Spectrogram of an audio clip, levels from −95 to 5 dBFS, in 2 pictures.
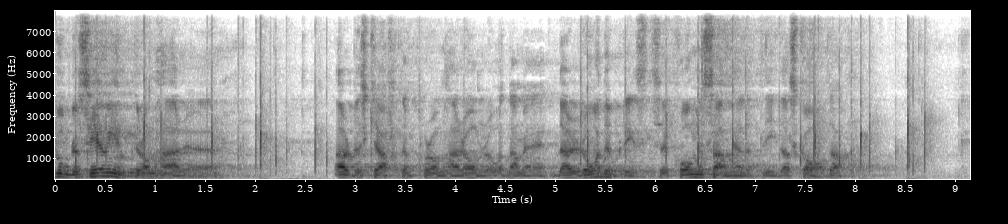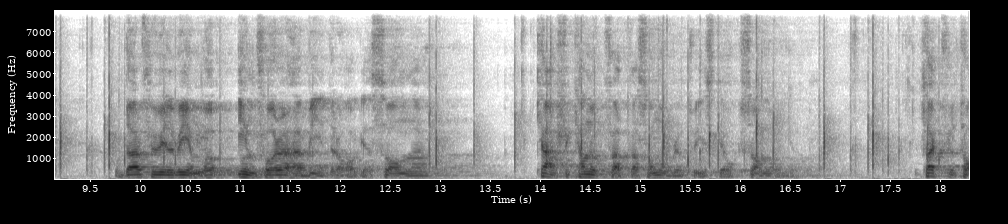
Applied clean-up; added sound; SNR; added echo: none; Applause; 13 dB; reverberation time 1.8 s.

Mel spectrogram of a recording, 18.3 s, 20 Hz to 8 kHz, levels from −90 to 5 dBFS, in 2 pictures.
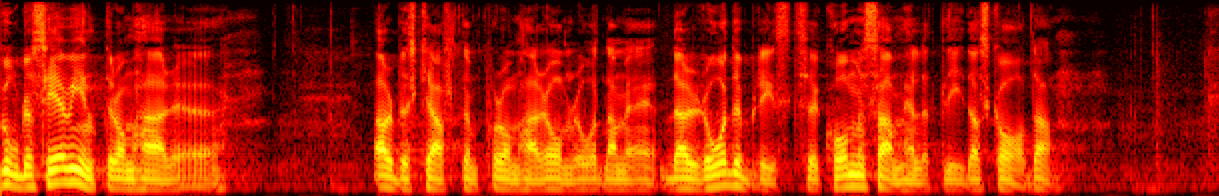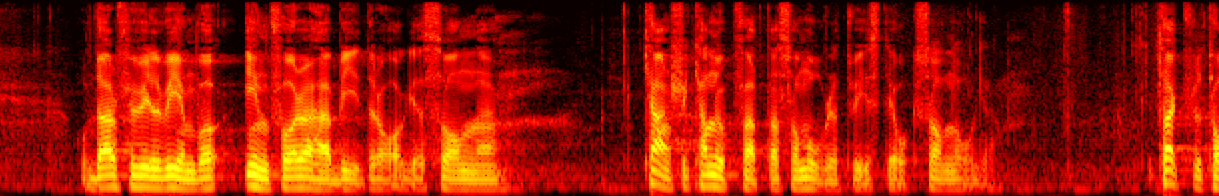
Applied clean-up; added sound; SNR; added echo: none; none; none; none.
